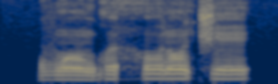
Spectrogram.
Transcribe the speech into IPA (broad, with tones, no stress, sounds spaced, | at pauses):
v ɔ̃˨ ɡʷ ə˦˨ h o˦ ɾ ɔ̃˦ t͡ʃ e˦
